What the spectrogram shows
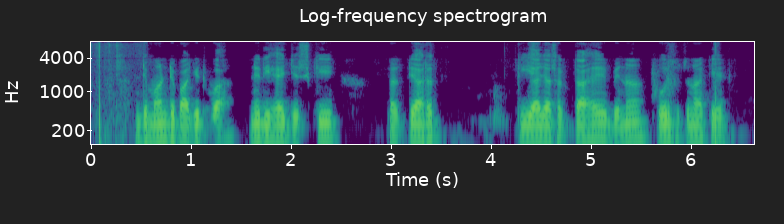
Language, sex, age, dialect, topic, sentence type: Hindi, male, 18-24, Awadhi Bundeli, banking, statement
